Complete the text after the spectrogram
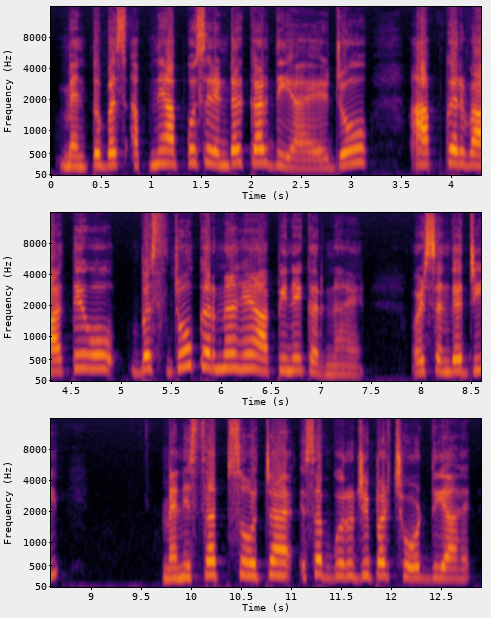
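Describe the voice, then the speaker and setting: A woman's voice: sits high, smooth, no room sound, studio quality. A woman from Punjab with a Punjabi accent, earnestly and emotionally sharing her devotional testimony with the congregation, repeating her phrases. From Punjab, India.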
